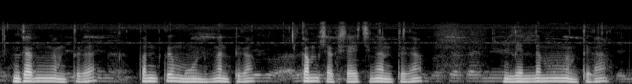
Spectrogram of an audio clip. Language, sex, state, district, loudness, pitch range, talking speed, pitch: Wancho, male, Arunachal Pradesh, Longding, -20 LUFS, 130-145 Hz, 135 wpm, 140 Hz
